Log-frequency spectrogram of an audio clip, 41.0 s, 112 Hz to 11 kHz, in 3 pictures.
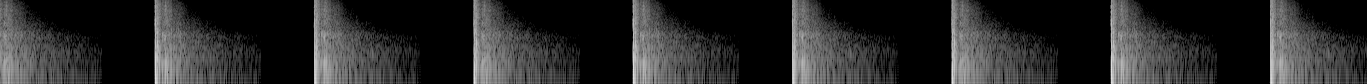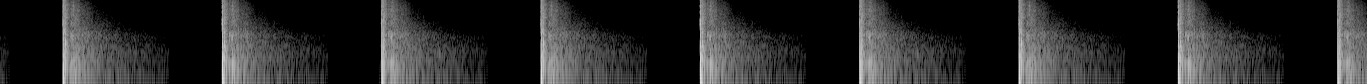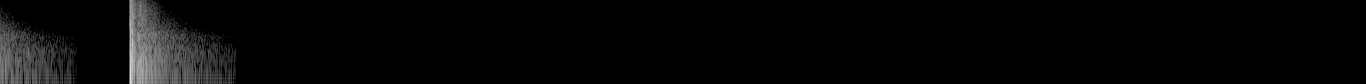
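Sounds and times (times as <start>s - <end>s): handgun shots: 0.0s - 0.5s, 1.6s - 2.1s, 3.2s - 3.7s, 4.7s - 5.4s, 6.3s - 6.9s, 7.9s - 8.5s, 9.5s - 10.1s, 11.1s - 11.7s, 12.7s - 13.2s, 14.3s - 14.9s, 15.9s - 16.4s, 17.5s - 18.0s, 19.1s - 19.6s, 20.7s - 21.3s, 22.2s - 22.8s, 23.9s - 24.4s, 25.4s - 26.0s, 27.0s - 27.6s, 28.6s - 29.2s.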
